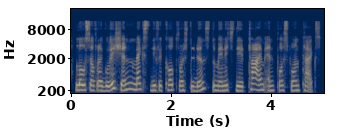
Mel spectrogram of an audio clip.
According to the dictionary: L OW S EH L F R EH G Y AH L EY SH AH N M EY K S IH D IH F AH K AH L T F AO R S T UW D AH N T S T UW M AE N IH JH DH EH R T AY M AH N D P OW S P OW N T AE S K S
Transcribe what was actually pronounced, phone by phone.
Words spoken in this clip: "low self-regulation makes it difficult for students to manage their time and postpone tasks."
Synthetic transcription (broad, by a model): L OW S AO F R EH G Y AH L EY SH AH N M EY K S D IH F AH K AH L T F AO R S T UW D AH N T S T UW M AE N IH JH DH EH R T AY M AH N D P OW S P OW N T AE K S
